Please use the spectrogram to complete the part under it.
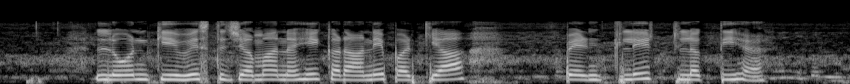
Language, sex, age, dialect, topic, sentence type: Hindi, female, 18-24, Marwari Dhudhari, banking, question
